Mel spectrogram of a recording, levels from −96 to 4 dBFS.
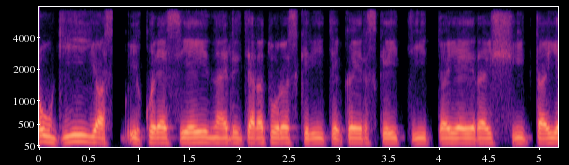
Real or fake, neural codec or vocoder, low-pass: real; none; 7.2 kHz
